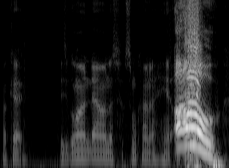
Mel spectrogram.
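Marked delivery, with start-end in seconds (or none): 2.2-2.8 sudden high loud yelp; a real jump-scare cry; startled yelp. Real, not acted. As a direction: jump out of your skin.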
